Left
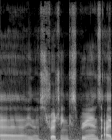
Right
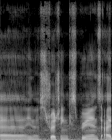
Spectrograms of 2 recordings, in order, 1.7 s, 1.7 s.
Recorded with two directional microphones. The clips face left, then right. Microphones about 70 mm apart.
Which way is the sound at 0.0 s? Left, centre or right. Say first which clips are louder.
Even; left.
